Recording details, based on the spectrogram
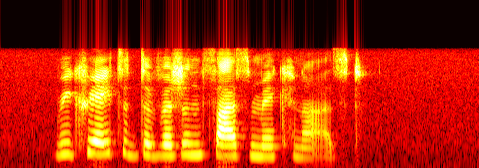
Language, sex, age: English, female, 21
